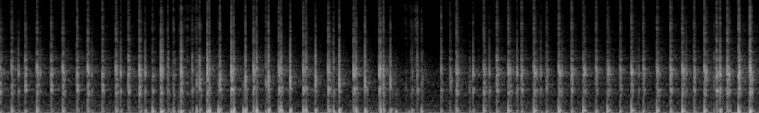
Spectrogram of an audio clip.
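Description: A small hollow clear plastic display cube with a baseball inside is held in one hand and tapped and handled with the fingertips. The result is a rapid, fairly steady run of short, dry, hollow knocks, about four per second, with a deep thump and a woody mid-range click that die away at once. The tapping pauses briefly just past the midpoint.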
